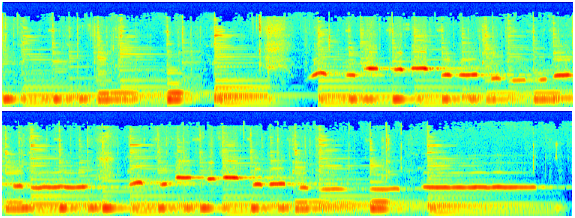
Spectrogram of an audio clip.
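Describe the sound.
A person whistles a bright, clear melody of a children's song, the notes stepping up and down in short phrases over a steady, lower instrumental accompaniment that keeps a regular pulse throughout.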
